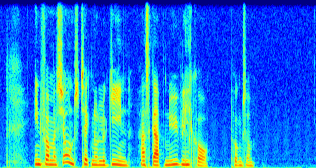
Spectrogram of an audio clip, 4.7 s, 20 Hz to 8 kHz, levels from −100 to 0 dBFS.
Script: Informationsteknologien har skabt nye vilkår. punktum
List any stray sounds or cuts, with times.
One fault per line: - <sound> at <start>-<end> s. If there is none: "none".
none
